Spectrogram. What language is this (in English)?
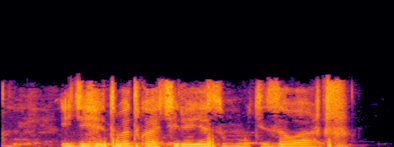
Kinyarwanda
